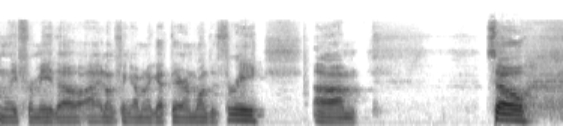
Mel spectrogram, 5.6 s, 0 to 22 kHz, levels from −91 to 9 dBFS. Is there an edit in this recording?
yes; 1 cut; at 3.1 s

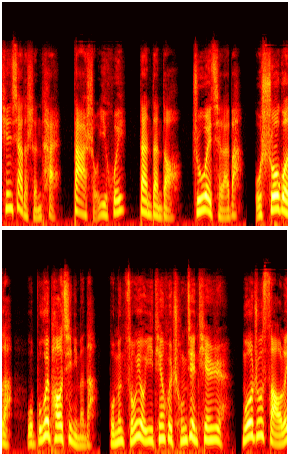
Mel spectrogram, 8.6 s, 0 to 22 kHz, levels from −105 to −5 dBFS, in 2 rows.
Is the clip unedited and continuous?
yes; 0 cuts

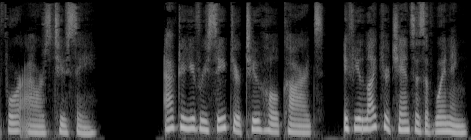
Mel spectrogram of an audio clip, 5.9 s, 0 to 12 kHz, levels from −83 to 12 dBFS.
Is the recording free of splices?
yes; 0 cuts

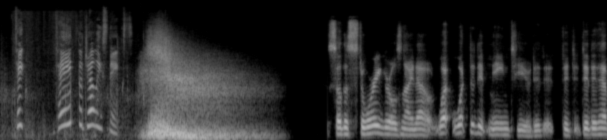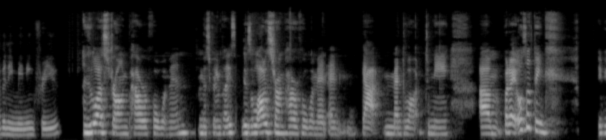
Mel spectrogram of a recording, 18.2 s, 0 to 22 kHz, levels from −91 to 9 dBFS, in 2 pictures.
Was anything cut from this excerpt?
yes; 1 cut; at 14.0 s

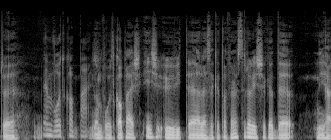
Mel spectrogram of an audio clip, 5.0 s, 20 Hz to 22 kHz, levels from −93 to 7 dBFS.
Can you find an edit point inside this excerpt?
yes; 1 cut; at 2.1 s

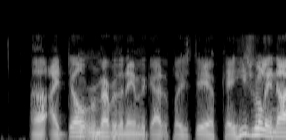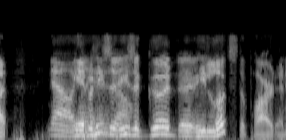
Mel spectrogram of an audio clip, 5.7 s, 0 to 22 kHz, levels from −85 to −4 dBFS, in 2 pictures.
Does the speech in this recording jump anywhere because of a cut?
yes; 1 cut; at 3.7 s

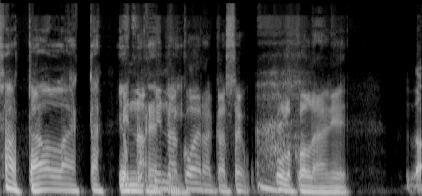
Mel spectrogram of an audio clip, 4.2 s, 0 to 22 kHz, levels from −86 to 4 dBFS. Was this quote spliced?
yes; 1 cut; at 1.1 s

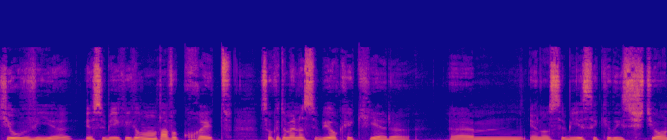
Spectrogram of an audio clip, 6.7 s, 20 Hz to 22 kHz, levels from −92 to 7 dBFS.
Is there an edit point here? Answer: no; 0 cuts

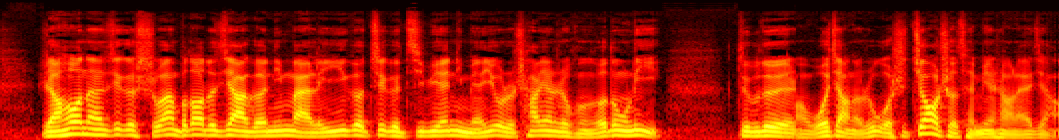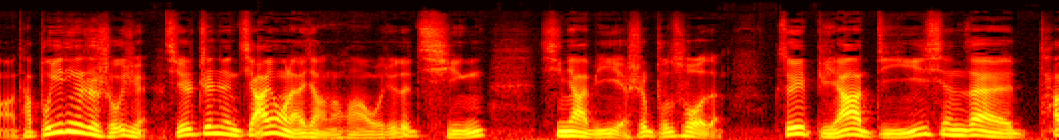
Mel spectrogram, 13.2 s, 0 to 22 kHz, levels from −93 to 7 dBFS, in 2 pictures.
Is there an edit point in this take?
yes; 2 cuts; at 5.0 s, 7.6 s

